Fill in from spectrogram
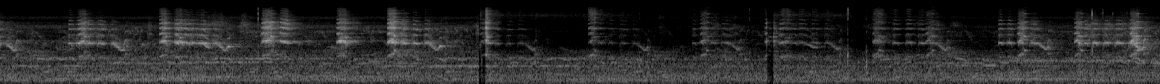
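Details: A red-wattled lapwing fighting with dogs gives loud, harsh, strident calls in quick bursts about every half second to second, over a steady background hiss.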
